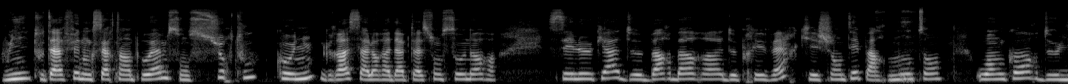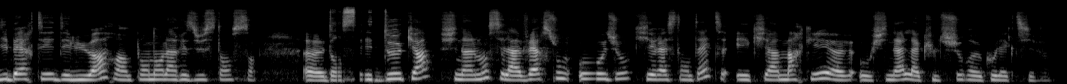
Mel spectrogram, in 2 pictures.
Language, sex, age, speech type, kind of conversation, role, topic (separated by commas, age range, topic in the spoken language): French, female, 30-34, read, expert-assistant, expert, Écouter un poème a-t-il plus d'impact que le lire ?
